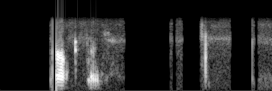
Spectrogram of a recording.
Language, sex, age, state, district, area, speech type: Telugu, male, 30-45, Telangana, Jangaon, rural, conversation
